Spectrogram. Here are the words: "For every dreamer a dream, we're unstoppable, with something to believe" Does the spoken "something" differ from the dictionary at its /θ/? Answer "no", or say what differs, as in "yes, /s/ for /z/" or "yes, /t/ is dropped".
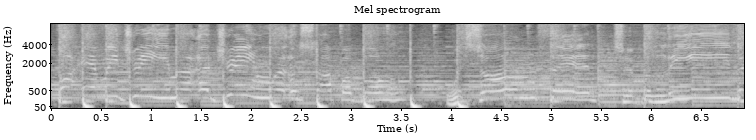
no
